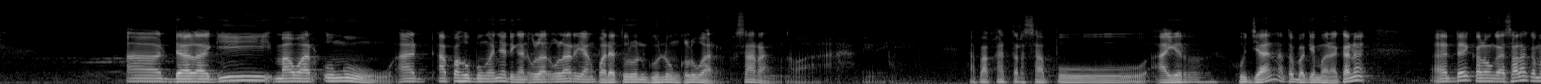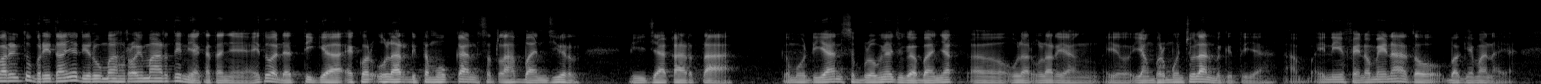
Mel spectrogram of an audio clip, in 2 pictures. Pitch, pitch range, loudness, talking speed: 110 Hz, 95-130 Hz, -28 LUFS, 125 wpm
